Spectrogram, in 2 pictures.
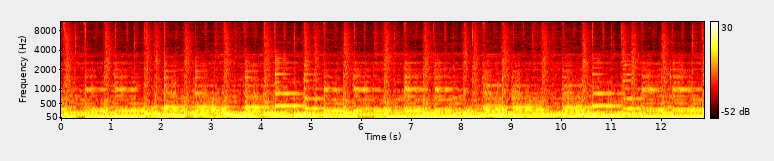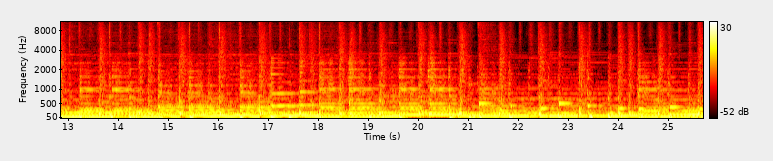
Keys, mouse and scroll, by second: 1.8-2.3 scroll down 1, 2.3-2.7 scroll up 1, 3.7-5.5 middle drag, 5.5-6.6 scroll up 1, 7.5 click, 10.0 shift+click, 17.1-21.0 middle drag, 22.1 e.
